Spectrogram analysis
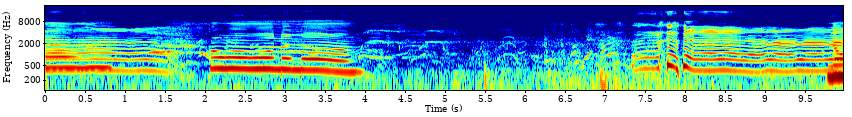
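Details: A baby cries in loud wailing bursts with a quieter pause, then starts crying again, with music in the background; ordinary infant cry.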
